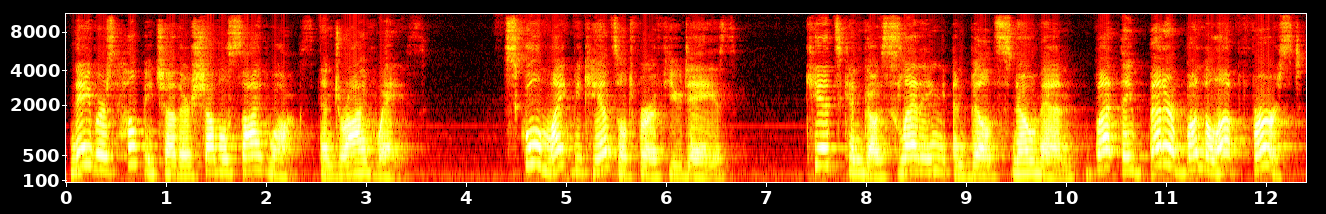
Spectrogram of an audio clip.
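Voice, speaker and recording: A woman teacher reading a nonfiction children's book aloud in an expressive, instructive way for young pupils. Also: medium pitch, unhurried, rough recording.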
